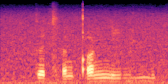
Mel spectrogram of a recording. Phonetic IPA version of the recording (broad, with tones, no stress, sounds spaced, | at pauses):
k ə˨˦ t͡sʼ ɐ˨ ŋ qʼ ʊ˨˦ ŋ n i˨˦ b i̤˧˥˧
